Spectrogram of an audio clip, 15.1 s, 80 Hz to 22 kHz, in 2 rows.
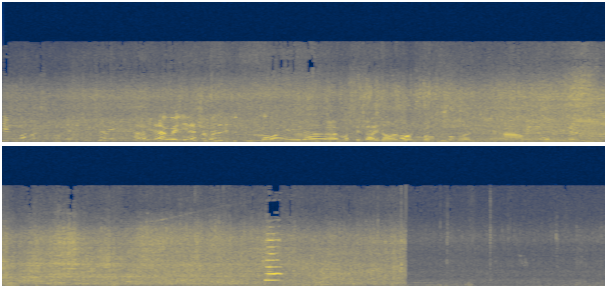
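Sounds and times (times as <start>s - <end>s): murmur of voices: 0.0s - 11.6s
wind noise: 0.0s - 15.0s.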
